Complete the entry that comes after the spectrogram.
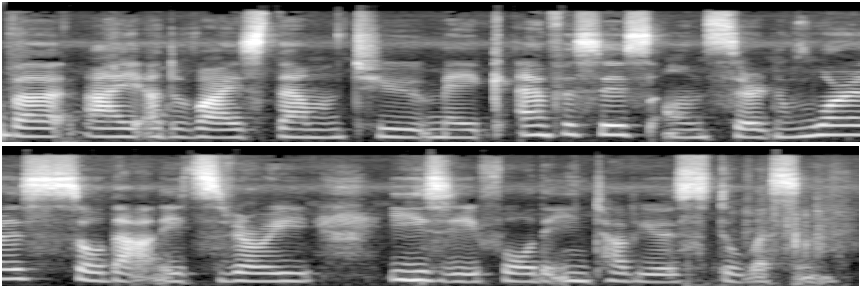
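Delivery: ordinary talk, nothing marked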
